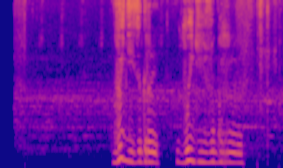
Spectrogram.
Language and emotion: Russian, angry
